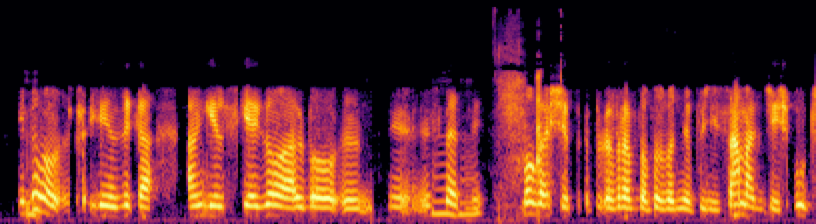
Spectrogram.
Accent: Zabrze, Silesian Voivodeship, Poland; also born or lived in Nowy Bytom; Po wojnie myśmy się przeprowadzili do Zabrza. Mm-hmm. Także ja z Zabrza...

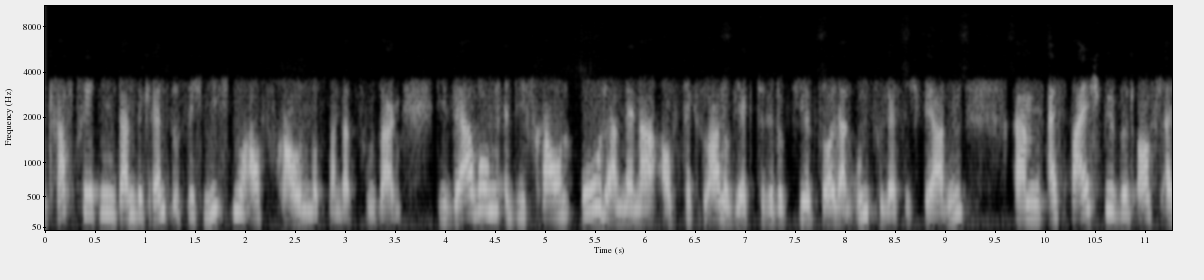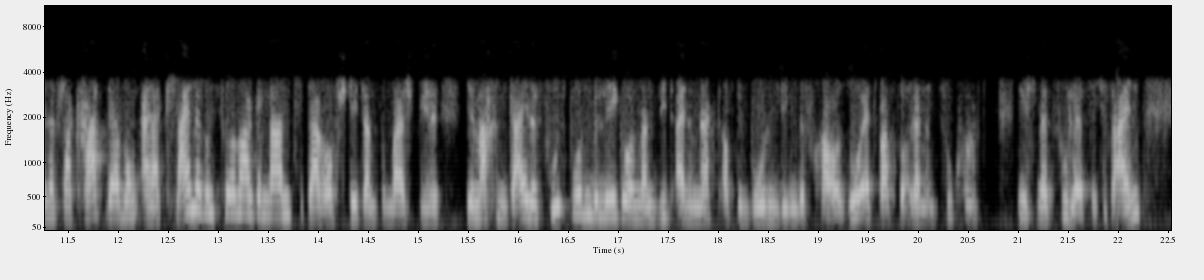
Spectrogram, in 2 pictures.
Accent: Mecklenburg-Vorpommern, Germany; mein Heimatbundesland Mecklenburg-Vorpommern möchte seinen alten Dialekt wieder aufleben lassen

